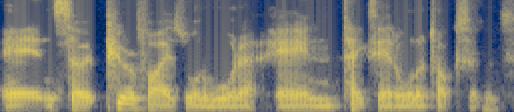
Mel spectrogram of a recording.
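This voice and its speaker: A New Zealand accent over a quiet background. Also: man. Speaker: tai chi and qigong teacher. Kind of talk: online presentation. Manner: fast; mumbling.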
